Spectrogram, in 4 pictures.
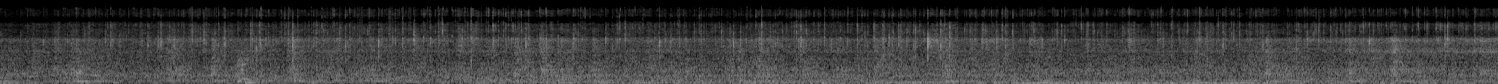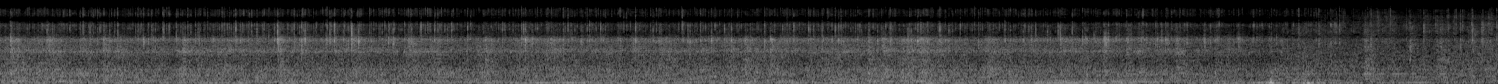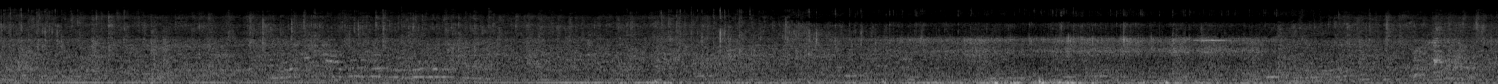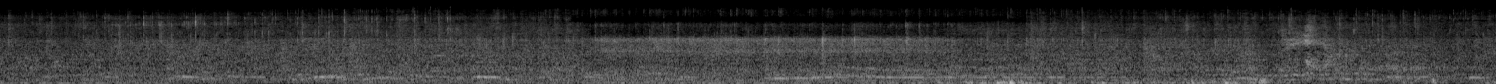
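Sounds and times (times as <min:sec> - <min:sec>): rain on roofs: 0:00.0 - 0:59.9.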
